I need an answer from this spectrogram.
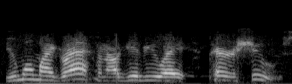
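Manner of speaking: ordinary delivery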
